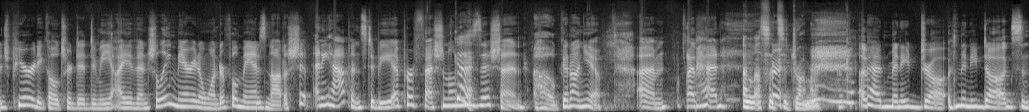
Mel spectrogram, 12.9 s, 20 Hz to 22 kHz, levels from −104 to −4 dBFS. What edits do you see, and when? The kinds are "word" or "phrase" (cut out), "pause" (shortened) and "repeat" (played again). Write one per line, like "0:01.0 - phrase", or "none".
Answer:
0:03.2 - word
0:03.9 - word
0:08.7 - word
0:10.8 - word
